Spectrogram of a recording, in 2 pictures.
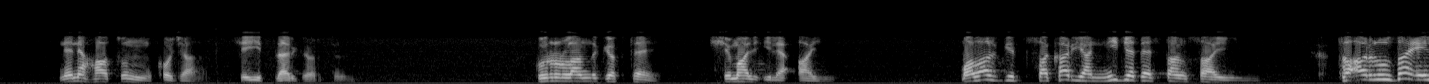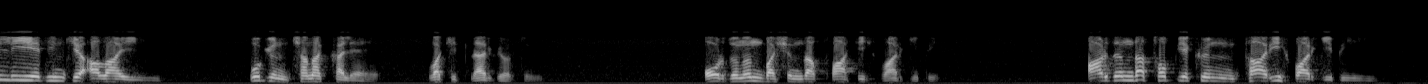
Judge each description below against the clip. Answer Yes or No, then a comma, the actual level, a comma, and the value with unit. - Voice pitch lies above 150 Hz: No, medium, 140 Hz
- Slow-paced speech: Yes, slow, 65 wpm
